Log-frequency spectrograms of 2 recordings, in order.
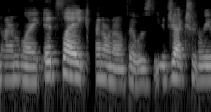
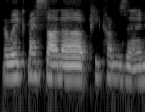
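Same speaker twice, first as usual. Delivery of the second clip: normal talking voice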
